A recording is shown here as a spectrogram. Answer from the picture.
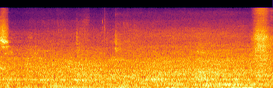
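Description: Steady outdoor street background: a low rumble with a light hiss, typical of distant road traffic, with a short burst of noise just before the end.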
